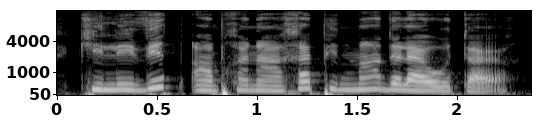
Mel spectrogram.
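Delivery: plain reading voice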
